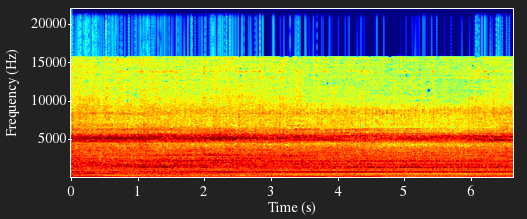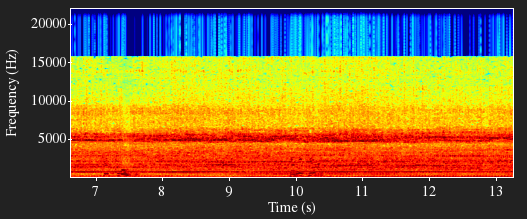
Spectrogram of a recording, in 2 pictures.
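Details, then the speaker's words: BMW F10 528i gasoline engine at idle, after a replacement DME failed to cure it: a loud, hard ticking clatter like a diesel. A mechanical problem is suspected but the exact cause is unknown. "if you did hear this that this engine runs like a diesel engine this is gasoline vehicle but it runs like a diesel which tells me that this is definitely a mechanical problem"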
